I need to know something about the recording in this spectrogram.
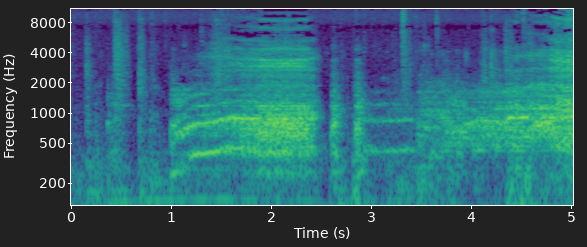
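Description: A hen clucks and croons in a long, drawn-out way close by.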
